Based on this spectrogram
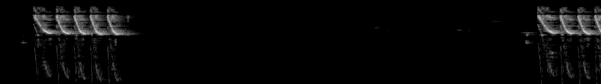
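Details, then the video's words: Chestnut-capped blackbird, or garibaldi, delivering two loud bursts of five or six sharp, evenly spaced high notes, separated by four seconds of silence. "CANTO DO GARIBALDI - papa-arroz, xexeu-de-lagoa, rinchão"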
